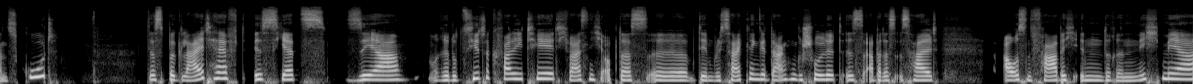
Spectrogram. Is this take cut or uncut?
cut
